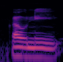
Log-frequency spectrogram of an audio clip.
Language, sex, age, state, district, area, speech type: Bodo, male, 60+, Assam, Udalguri, rural, spontaneous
